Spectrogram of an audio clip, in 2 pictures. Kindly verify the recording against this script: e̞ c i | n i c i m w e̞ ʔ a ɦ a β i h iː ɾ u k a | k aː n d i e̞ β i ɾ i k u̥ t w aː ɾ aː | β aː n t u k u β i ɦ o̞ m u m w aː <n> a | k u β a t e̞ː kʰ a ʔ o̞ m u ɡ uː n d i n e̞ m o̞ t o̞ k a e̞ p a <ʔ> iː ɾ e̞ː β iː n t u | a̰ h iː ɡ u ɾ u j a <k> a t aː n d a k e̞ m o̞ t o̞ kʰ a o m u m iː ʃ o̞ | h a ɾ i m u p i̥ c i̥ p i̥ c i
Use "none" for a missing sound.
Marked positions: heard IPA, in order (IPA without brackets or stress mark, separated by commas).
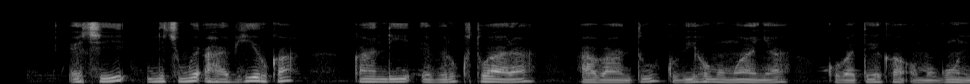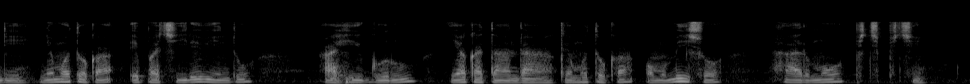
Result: ɲ, c, k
